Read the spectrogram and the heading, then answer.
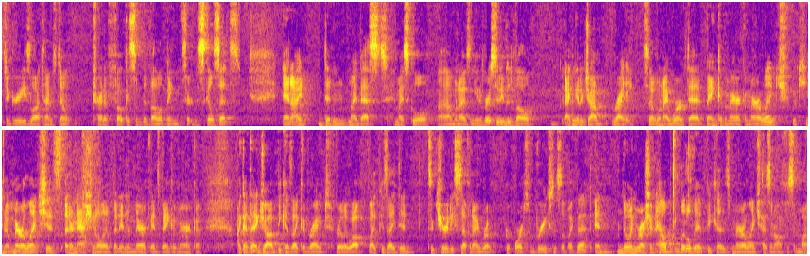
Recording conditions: busy venue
